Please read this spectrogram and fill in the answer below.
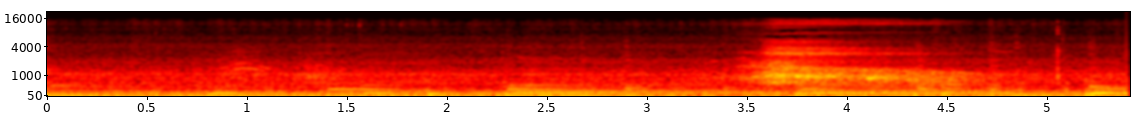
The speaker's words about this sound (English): Just breathe. Pay attention to your breathing, going in through your nose and out through your mouth.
